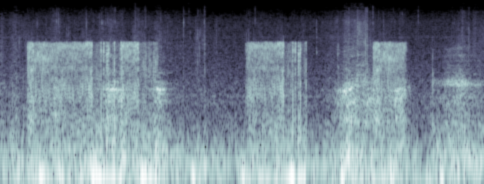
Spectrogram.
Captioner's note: light buzzes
